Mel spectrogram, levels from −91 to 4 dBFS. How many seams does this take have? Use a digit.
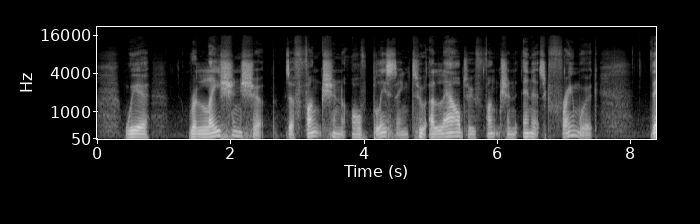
4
